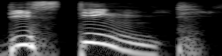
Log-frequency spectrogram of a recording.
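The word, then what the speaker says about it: distinct: আমি লিখে দিচ্ছি দেখো, dish, T আই এন সি টি, ডিস্টিংক্ট, টিংক্ট, ডিস্টিংক্ট, ডিস্টিংক্ট, সিতে একটা ধাক্কা, টিতে গিয়ে থামতে হবে, ডিস্টিংক্ট, ক ক মানে একটা ক হালকা একটা ক একটু গভীর, ডিস্টিংক্ট ফ্রম, ডিস্টিংক্ট ফ্রম।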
